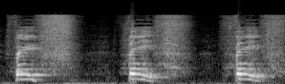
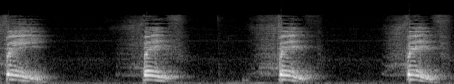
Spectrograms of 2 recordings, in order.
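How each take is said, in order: First: "faith" as FAYF, final f as strong as the first; overdone final f in "faith", wrongly matching the first; equally strong f's. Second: "faith" as FAYF, full first f, light last f; one-syllable "faith" ending in a faint f; weak final f. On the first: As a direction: blow a long, full f at the end of "faith". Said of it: "이렇게 만들어내서는 절대로 안 되는 소리고". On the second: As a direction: blow the first f in "faith", barely release the last. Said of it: "앞에 있는 F와 뒤에 있는 F의 공기의 양". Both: Shown as a demonstration.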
